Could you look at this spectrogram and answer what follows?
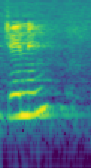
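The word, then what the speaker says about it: Drymen: And I had that kind of thing all the time, So you go into a shop in Drimmen, spelt dry men, but pronounced Drimmen.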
